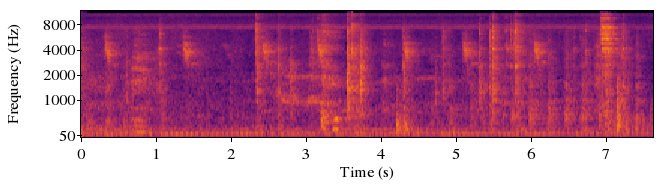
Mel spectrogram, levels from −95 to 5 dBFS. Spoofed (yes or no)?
no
